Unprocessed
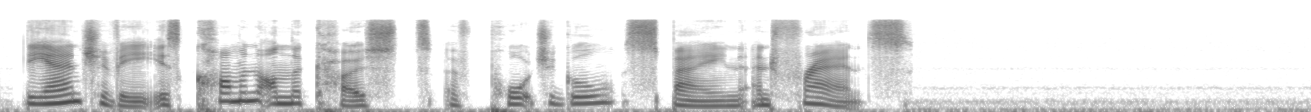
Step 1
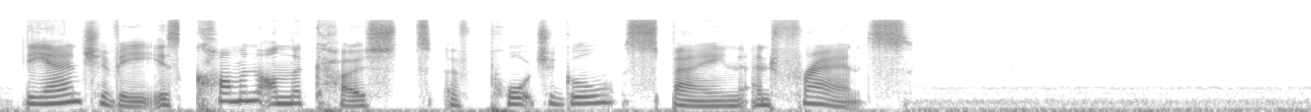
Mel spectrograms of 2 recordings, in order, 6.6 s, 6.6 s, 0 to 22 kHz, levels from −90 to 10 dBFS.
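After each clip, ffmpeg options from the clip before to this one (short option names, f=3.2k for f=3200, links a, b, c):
-af "acompressor=threshold=-42dB:ratio=1.5,volume=-4dB"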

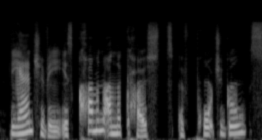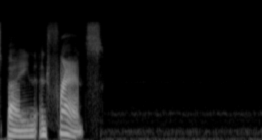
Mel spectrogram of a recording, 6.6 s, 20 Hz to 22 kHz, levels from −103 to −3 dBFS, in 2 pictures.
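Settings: -filter_complex "[0:a]asplit=2[a][b];[b]highpass=f=720:p=1,volume=16dB,asoftclip=type=tanh:threshold=-20dB[c];[a][c]amix=inputs=2:normalize=0,lowpass=f=1.2k:p=1,volume=-6dB,afwtdn=0.0112,volume=-1.5dB"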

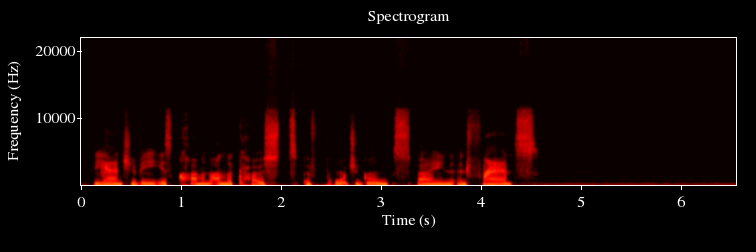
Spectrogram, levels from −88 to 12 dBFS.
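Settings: -af "areverse,acompressor=threshold=-46dB:ratio=6,areverse,equalizer=f=710:t=o:w=2.1:g=-13.5,volume=17dB"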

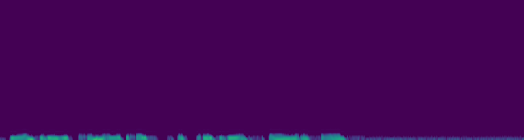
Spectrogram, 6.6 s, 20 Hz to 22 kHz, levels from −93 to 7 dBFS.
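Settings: -af "asuperpass=centerf=430:order=20:qfactor=1,volume=5dB"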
